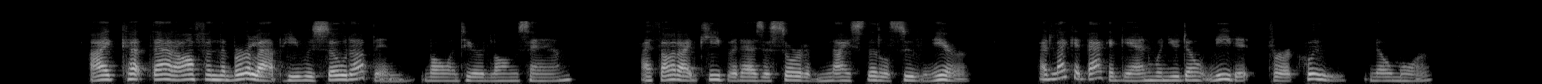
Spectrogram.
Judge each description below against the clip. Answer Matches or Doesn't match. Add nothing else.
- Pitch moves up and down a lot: Doesn't match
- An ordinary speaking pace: Matches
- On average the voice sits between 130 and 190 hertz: Matches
